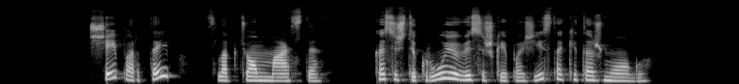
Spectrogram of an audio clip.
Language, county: Lithuanian, Šiauliai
